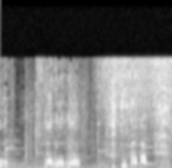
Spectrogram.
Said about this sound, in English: But dogs can wag their tails and bark and jump.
